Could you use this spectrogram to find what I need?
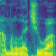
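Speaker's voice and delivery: put-on whisper. Retelling whispering in a held man's ear: retelling a whisper. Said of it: "I whispered something in his ear".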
